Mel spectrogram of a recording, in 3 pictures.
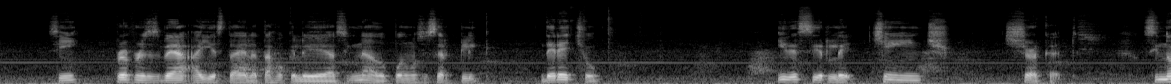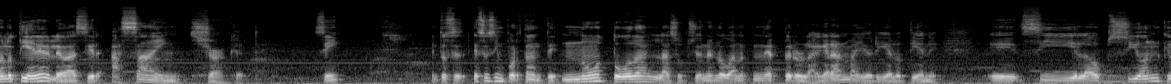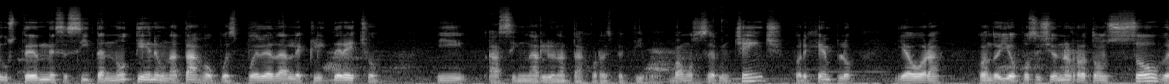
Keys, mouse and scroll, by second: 5.7 right click, 30.6 click.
